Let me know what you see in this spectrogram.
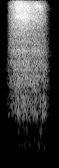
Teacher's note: F is a voiceless labiodental fricative.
